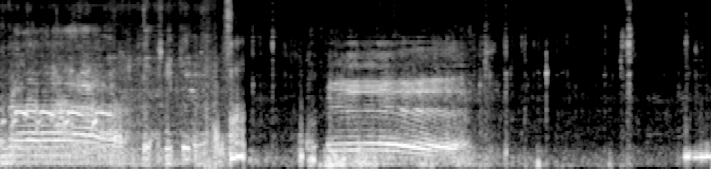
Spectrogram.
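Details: Tame cows herded through green countryside on a sunny afternoon: two drawn-out, wavering moos, the first about two seconds long, the second rising slightly, then a quieter pause and the start of another call at the end.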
